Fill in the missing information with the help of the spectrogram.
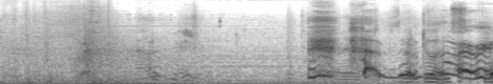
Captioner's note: sobbing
